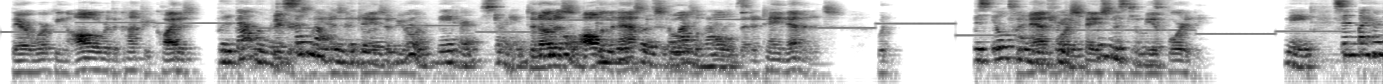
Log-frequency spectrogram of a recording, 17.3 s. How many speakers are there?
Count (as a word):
two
